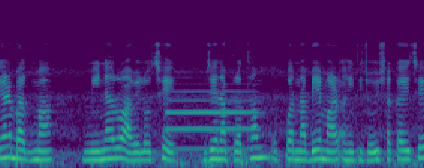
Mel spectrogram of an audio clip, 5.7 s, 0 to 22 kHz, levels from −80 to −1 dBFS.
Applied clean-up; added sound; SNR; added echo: none; Wind instrument, woodwind instrument; 11 dB; none.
